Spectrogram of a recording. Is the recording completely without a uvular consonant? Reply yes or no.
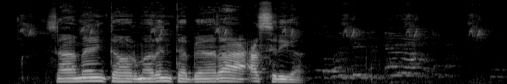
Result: yes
